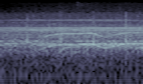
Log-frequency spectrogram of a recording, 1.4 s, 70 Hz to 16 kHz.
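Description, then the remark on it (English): Loomis fans at a basketball game stand up and applaud their team with 3 seconds to go, a dense, continuous wash of clapping and crowd noise that holds at an even loudness throughout, with a high, bright edge to the sound. “Here comes the Loomis faithful standing up to applaud their team with 3 seconds to go, and they're going to win it.”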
